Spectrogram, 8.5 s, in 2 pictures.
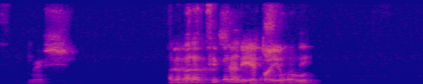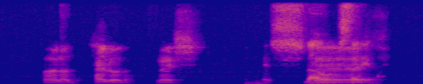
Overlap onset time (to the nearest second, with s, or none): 2 s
